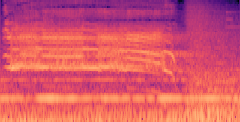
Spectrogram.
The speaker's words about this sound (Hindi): ये देखते ही उसने चौंकते हुए मुड़कर पीछे देखा तो डर से उस लड़के की चीख निकल गई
